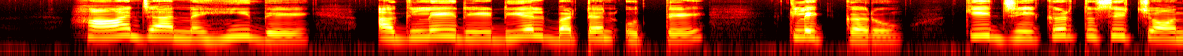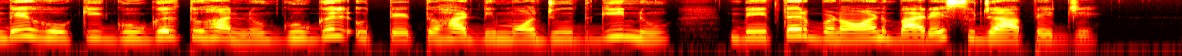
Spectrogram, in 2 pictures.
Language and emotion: Punjabi, neutral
